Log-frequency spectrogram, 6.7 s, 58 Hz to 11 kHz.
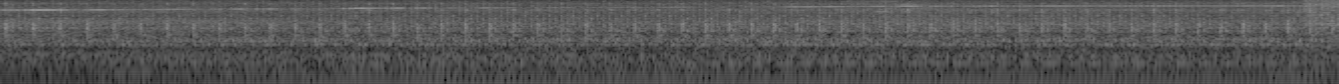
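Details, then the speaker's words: Mahindra Scorpio mHawk diesel at idle: sharp, uneven kat-kat knocking about three a second after EGR valve pipe removed; extra air/oxygen on cylinder 2 affects combustion, sound stops with EGR or turbo adjustment. "और यही सोचा होगा किसी ने ये piston नीचे गिरा करो स्टार्ट लेकिन अब इंजन में से cut cut cut cut sound आना चालू हो"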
